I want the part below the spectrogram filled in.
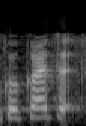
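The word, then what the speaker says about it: Quocotte: Cocotte, ça s'écrit Q-U-O C-O-2-T-E, d'accord?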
